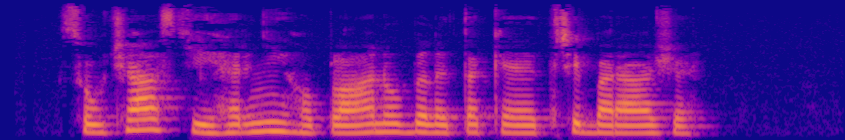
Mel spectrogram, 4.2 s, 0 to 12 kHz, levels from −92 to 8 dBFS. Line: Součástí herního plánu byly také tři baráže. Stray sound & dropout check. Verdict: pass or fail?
pass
